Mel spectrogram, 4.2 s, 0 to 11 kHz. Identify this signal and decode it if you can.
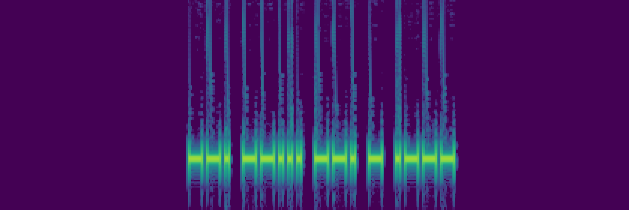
Morse code, heard as a keyed tone, about 40 wpm, 700 Hz. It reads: G7GTJ
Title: DXCC-100 Call Signs - 5 Characters - 40wpm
